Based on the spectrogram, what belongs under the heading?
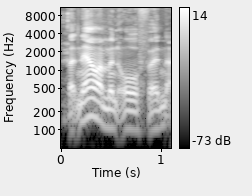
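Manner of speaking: normal talking voice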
